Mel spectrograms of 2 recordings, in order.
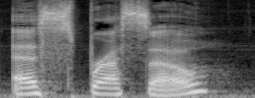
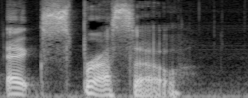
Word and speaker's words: espresso: Espresso. – Espresso. – Not expresso.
